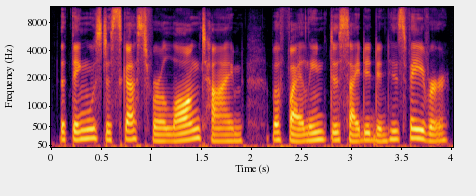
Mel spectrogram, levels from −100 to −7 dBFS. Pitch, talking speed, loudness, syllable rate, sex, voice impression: 180 Hz, 210 wpm, -18 LUFS, 5.9 syllables/s, female, very feminine, very adult-like, thin, tensed, powerful, slightly bright, slightly soft, very clear, very fluent, very cool, very intellectual, very refreshing, sincere, slightly calm, very friendly, very reassuring, unique, elegant, wild, sweet, lively, kind, slightly intense, slightly light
